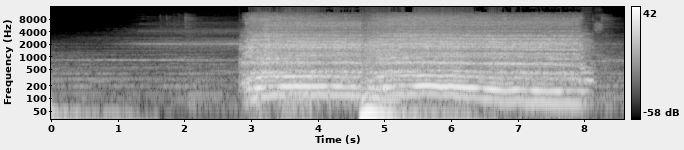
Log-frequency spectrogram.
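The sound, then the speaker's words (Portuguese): A large beast roaring in a tabletop role-playing game session: after a faint low hum, a loud sustained growling roar with a deep rumbling undertone runs for about five seconds, then stops sharply. “Vocês sentem uma leve vibração no chão. Vocês escutam um rugido.”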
